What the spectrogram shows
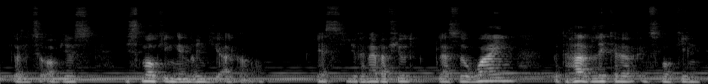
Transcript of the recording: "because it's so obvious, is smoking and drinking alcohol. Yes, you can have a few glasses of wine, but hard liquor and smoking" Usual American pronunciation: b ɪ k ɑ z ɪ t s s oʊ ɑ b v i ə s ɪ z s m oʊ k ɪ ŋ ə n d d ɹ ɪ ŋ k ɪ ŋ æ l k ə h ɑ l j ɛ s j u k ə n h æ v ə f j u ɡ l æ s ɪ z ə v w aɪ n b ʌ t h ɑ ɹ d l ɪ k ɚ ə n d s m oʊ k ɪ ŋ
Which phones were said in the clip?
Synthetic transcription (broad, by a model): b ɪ k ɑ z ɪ t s s oʊ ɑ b v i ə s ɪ s m oʊ k ɪ ŋ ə n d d ɹ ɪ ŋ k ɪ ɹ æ l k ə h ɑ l j ɛ s j u k ə n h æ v ə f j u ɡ l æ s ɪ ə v w aɪ n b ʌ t h ɑ ɹ d l ɪ k ɚ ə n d s m oʊ k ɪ ŋ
